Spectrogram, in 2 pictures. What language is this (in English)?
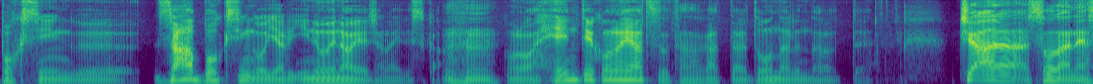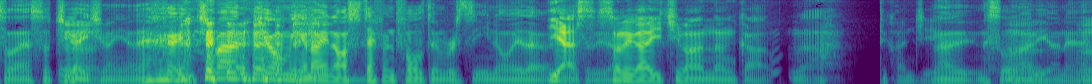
Japanese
